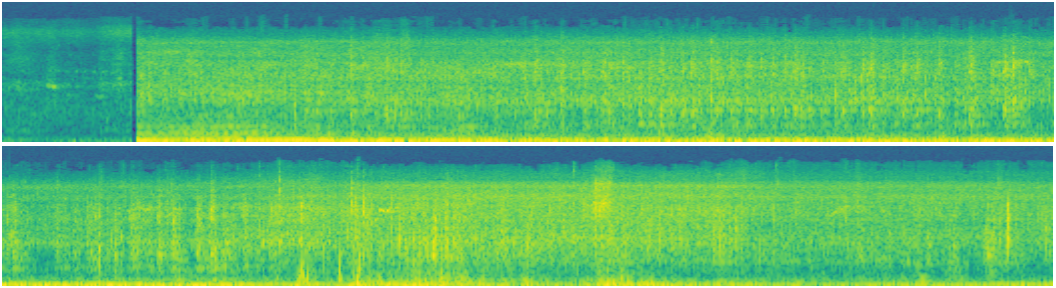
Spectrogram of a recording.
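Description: Tyres roll over a gravel road.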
